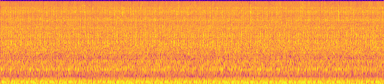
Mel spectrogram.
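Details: Steady, even low idle with a smooth, unbroken rumble and no misses or hunting, while adjusting idle mixture screws on a freshly rebuilt pair of Solex carburettors: healthy idle.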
